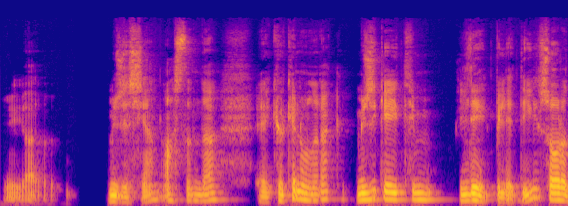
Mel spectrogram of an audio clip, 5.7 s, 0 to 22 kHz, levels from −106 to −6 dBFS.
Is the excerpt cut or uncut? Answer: uncut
